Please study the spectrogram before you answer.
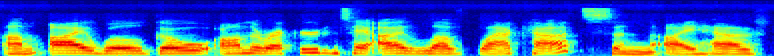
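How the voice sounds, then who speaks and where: A woman hosting a podcast, asking questions in a relaxed, conversational way. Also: mid-range voice, measured pace, no room sound. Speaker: podcast host. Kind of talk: casual interview chat. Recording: dry, dull lo-fi sound.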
